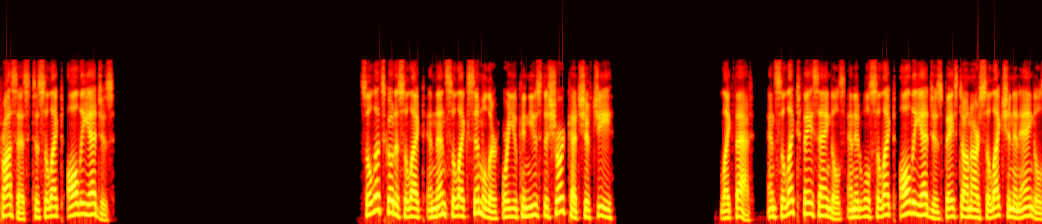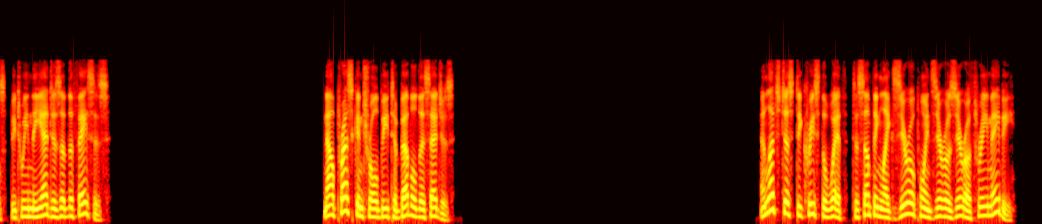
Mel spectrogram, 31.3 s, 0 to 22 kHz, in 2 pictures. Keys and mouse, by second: 1.6-2.1 middle drag, 2.5 middle click, 3.0 middle click, 3.7 middle click, 4.2 middle click, 6.4-10.2 drag, 11.2 shift+g, 13.2-13.6 middle drag, 14.1-14.5 middle drag, 15.1 middle click, 15.7 shift+d, 16.2 click, 17.0 click, 17.3 click, 18.1 click, 18.4 ctrl+z, 18.5 middle click, 18.9 middle click, 19.2-19.7 middle drag, 21.0 ctrl+b, 24.2 shift+click, 28.6-31.2 drag.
